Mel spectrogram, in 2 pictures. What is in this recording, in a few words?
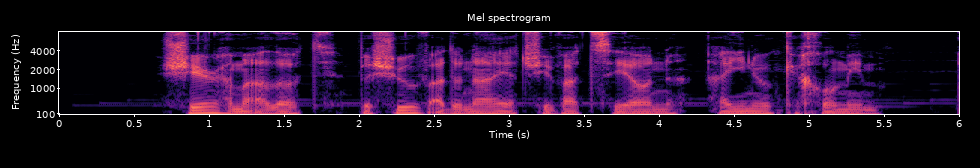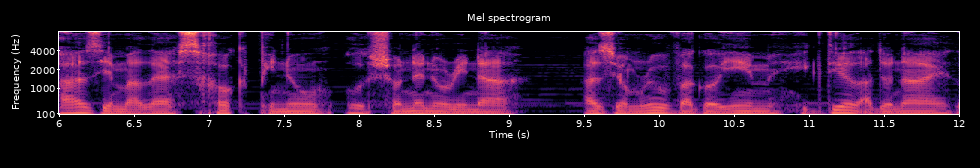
psalm reading hebrew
